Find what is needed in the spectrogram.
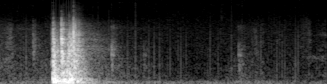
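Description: A wooden door pushed shut by hand, closing with one short knock about half a second in.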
